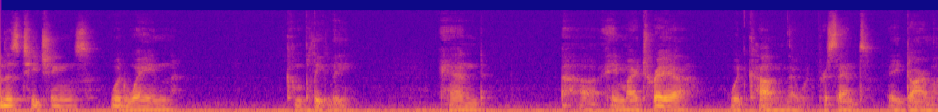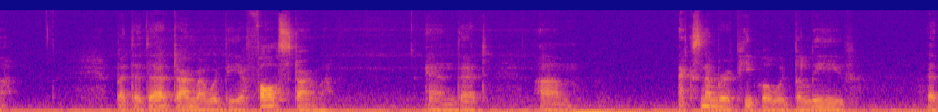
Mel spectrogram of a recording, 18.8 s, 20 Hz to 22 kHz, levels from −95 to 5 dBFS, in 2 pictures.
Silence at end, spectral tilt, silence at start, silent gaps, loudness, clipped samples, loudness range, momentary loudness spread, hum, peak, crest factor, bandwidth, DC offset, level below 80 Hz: 0 s; -5.5 dB/octave; 0 s; none; -27 LUFS; under 0.1%; 8 LU; 18 LU; none; -4 dBFS; 24 dB; 15.5 kHz; under 0.1%; -34 dBFS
